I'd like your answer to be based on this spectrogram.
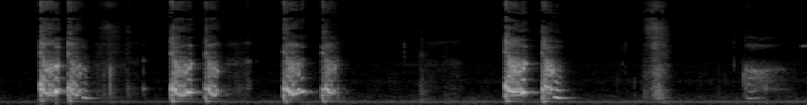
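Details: A sick girl coughing a lot: repeated paired coughs, about eight in all, with a faint background hum; frequent dry cough.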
